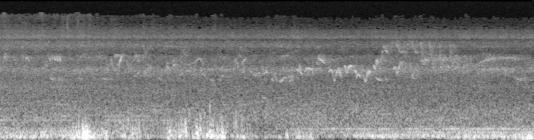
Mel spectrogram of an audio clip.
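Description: Small birds chirping and twittering in a meadow, short high notes coming thick from about one and a half to six and a half seconds in, over a low outdoor rumble. A low thump about a second in is the loudest moment.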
